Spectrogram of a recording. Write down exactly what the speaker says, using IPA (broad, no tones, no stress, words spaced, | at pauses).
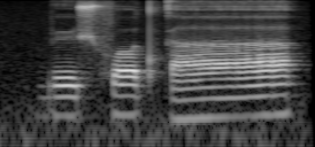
bøːʃfɔːtkaː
